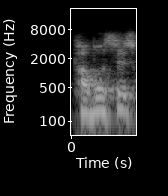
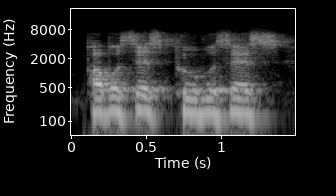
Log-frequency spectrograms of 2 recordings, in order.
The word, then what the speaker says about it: Publicis: So I applied for a job at Publicis Group, Publicis, depends what coast you're on. That is how it gets pronounced there.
